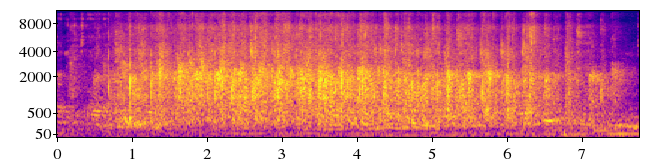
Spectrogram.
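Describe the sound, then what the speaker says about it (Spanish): Applause for the PRI Zacatecas party leadership at a political event, a dense, steady roar of many hands clapping that fills the space throughout, with murmuring voices mixed into the crowd noise. "pido un fuerte aplauso para la dirigencia del PRI Zacatecas y para Carlos Peña Vadillo por el gran trabajo que han hecho hasta ahora"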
